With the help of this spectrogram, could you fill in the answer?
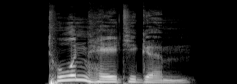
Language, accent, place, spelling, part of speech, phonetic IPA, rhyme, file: German, Germany, Berlin, tonhältigem, adjective, [ˈtoːnˌhɛltɪɡəm], -oːnhɛltɪɡəm, De-tonhältigem.ogg
- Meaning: strong dative masculine/neuter singular of tonhältig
